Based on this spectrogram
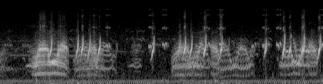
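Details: Calls of a female common quail, or batair: quacking, nasal, harmonic phrases in two long bursts, joined by sharper ticking notes, with a faint steady hum underneath.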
